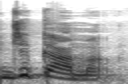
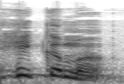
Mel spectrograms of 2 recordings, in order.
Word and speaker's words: jicama: अब उसका अगर आप ब्रिटिश प्रोनाउंसिएशन देखेंगे तो वो है जिकामा, और अगर आप उसका अमेरिकन प्रोनाउंसिएशन देखेंगे तो वो है हिकमा।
